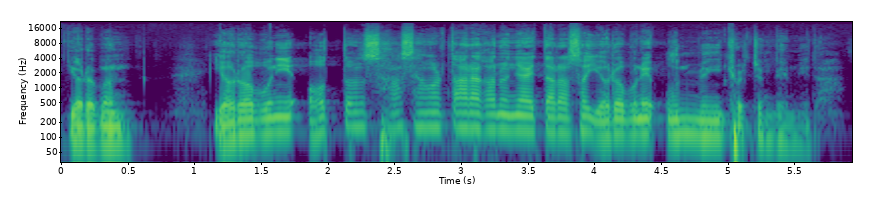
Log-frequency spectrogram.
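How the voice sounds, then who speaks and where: A male pastor preaching a sermon in church, swinging from loud emphasis to hushed asides and acting out quoted voices and dialect. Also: mid-range voice, lively intonation, normal speed. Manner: acts out quoted speech and regional dialect phrases. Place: church sanctuary.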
